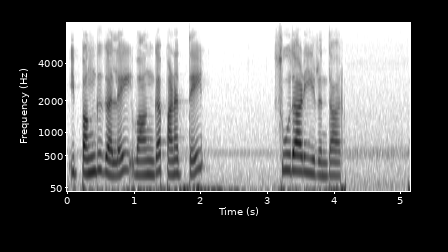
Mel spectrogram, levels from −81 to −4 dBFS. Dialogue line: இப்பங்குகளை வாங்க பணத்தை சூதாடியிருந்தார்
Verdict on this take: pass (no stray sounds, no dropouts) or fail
pass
